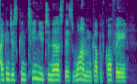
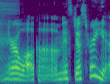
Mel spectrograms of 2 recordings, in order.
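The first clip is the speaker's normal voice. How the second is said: put-on Valley Girl accent, quieter; 3 semitones higher, 3 dB quieter than usual. On a podcast, a guest puts on her accent for the host: Valley Girl accent. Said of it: "Very, very LA".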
